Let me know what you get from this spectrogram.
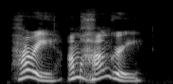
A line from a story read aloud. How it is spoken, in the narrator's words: a fellow Titan exclaimed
